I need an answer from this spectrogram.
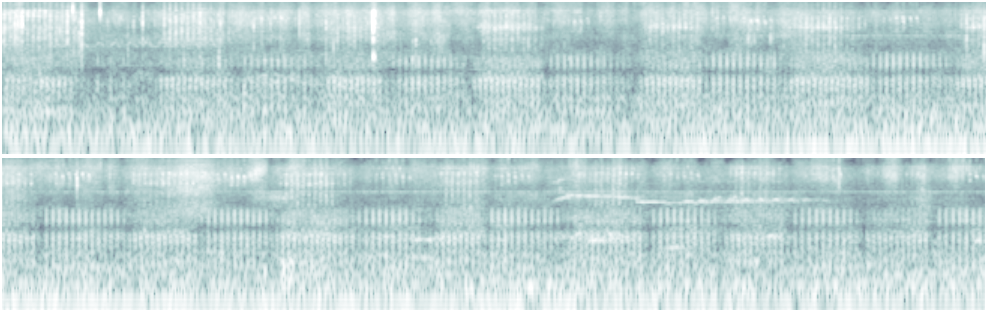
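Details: Ginger tabby cat, having pushed a rival cat aside to keep a person to itself, seeks affection with a steady, low, rumbling purr that runs unbroken through the whole stretch, with faint outdoor background.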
